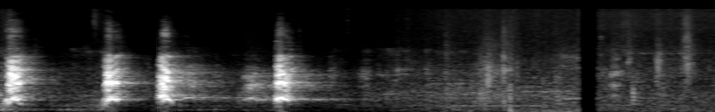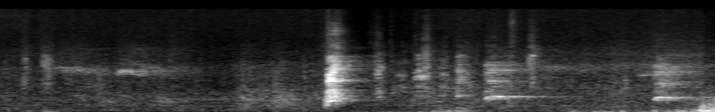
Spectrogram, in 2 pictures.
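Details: Golden retriever puppy, four months old, reacting to its first cow with four quick sharp barks in the opening three seconds, a quiet stretch, then a fresh bark burst near ten seconds and softer whiny notes after.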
